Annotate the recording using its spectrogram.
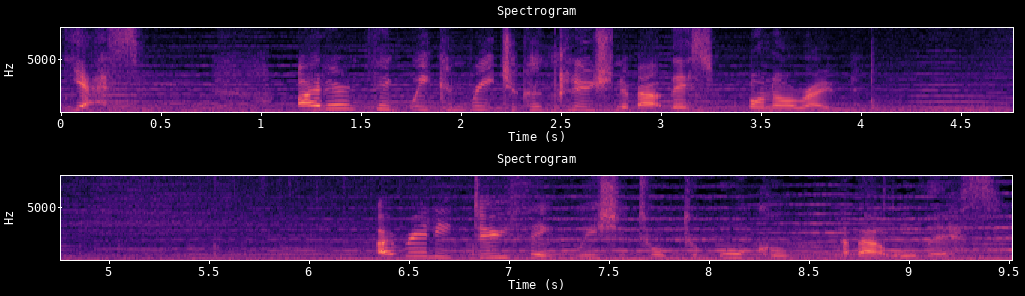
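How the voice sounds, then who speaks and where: A woman's voice: high voice, lively intonation, moderate pace, pauses often, music in the background. An actress playing an earnest, emotional young female android warrior in a video game. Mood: troubled. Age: young adult. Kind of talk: video game cutscene acting.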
